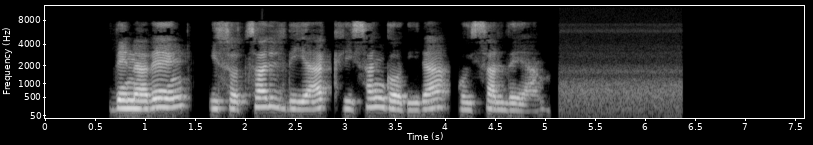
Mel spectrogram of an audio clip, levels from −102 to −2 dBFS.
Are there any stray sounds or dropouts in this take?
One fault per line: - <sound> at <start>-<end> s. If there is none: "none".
none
